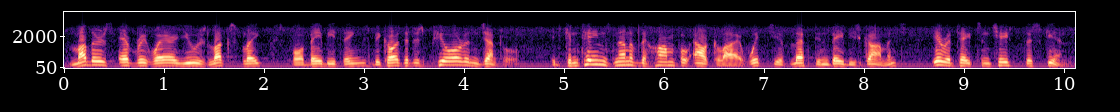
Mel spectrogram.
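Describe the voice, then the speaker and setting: A tinny 1930s radio recording features a male commercial announcer. His scripted delivery is polished and emphatic, with lively intonation and a husky edge to the voice. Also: mid-range voice, brisk.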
